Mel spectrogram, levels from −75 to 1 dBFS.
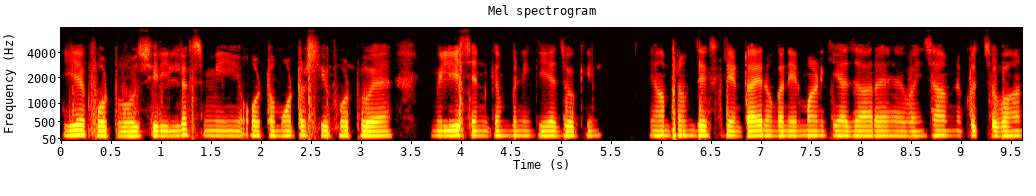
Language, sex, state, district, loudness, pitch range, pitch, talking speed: Hindi, male, Rajasthan, Bikaner, -20 LUFS, 125-130 Hz, 130 Hz, 195 wpm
